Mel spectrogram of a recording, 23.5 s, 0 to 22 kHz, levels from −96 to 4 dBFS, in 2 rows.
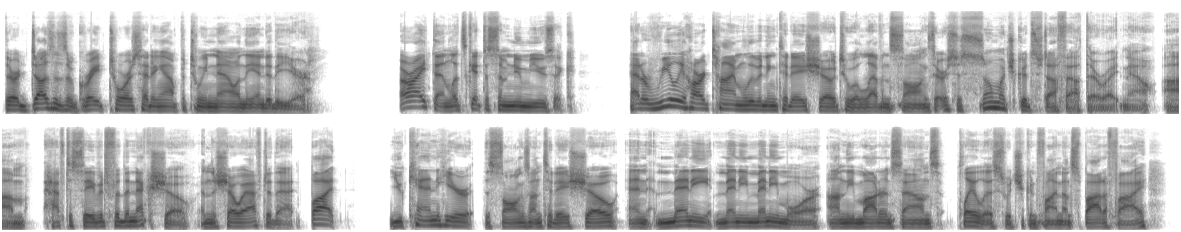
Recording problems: none

